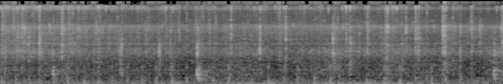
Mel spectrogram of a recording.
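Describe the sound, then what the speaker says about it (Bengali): A paratha fries in a pan over low heat for a homemade egg roll, giving a faint, continuous sizzle with small crackling pops. "এটাকে একটু সময় নিয়ে ভালো করে ধিমে আঁচে প্রথমে ভাজতে হবে, যাতে কোথাও কাঁচা না থেকে যায়।"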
